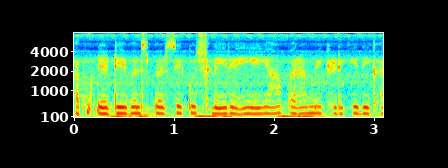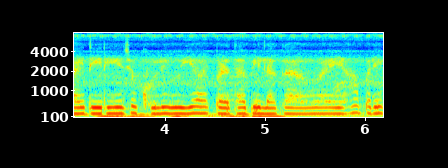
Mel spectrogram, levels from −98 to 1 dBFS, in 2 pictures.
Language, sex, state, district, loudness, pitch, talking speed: Hindi, female, Bihar, Saran, -18 LUFS, 210 Hz, 290 wpm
